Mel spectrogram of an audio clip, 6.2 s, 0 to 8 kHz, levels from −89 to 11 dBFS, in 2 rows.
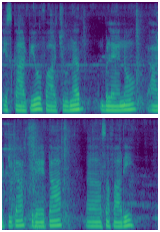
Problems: constant background noise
